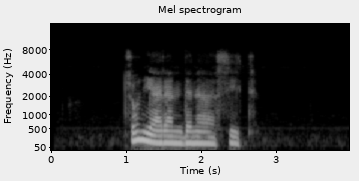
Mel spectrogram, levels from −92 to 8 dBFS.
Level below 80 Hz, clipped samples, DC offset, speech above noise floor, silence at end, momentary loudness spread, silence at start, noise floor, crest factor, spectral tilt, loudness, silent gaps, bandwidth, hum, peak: -66 dBFS; under 0.1%; under 0.1%; 49 dB; 1.45 s; 12 LU; 1 s; -75 dBFS; 18 dB; -8 dB/octave; -26 LUFS; none; 8 kHz; none; -10 dBFS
